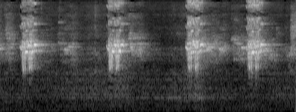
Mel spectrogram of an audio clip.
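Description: Parakeets give harsh, buzzy chirps, about four bursts in three seconds, each a quick scratchy squawk high in pitch.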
